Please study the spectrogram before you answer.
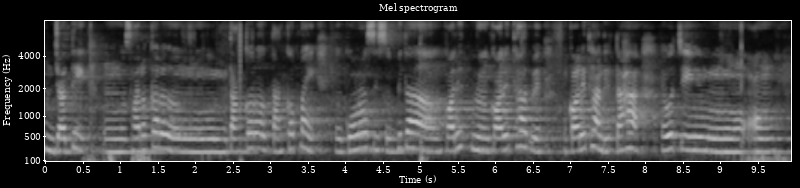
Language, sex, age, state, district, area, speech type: Odia, female, 18-30, Odisha, Kendrapara, urban, spontaneous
